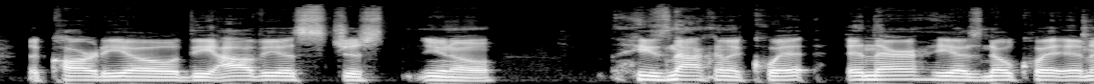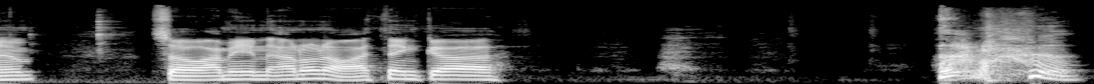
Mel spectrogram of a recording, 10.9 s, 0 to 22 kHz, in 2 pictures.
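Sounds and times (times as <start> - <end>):
speech: 0.2 - 8.1, 10.2 - 10.9
person sneezing: 10.2 - 10.9.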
